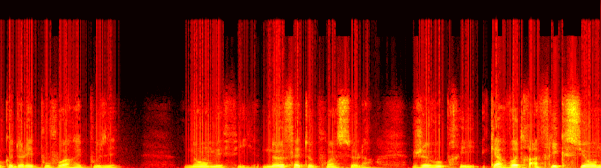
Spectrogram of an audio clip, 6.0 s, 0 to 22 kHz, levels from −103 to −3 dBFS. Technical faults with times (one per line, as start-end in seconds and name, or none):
0.00-6.01 filter restarted on every block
